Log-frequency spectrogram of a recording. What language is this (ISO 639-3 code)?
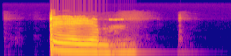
kdh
